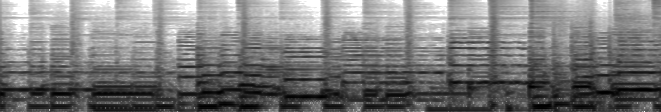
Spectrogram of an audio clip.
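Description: Instrumental music led by plucked guitar, with bass notes underneath and drums keeping a steady beat.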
